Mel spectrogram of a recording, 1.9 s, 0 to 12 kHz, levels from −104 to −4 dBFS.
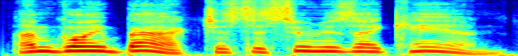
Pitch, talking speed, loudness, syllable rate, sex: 190 Hz, 280 wpm, -20 LUFS, 5.0 syllables/s, male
